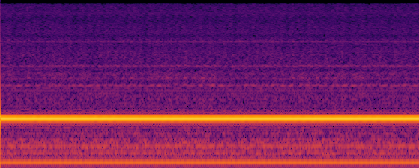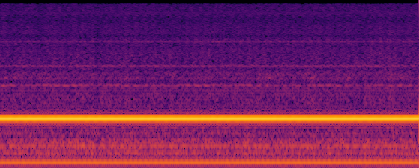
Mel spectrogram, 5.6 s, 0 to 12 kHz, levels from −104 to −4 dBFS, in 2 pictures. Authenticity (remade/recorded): remade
